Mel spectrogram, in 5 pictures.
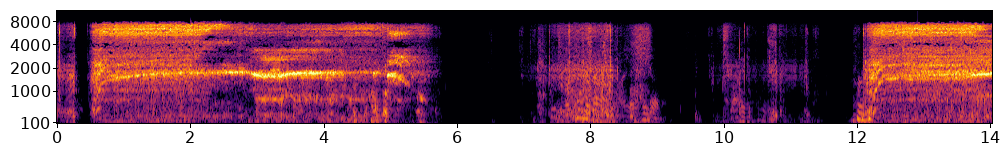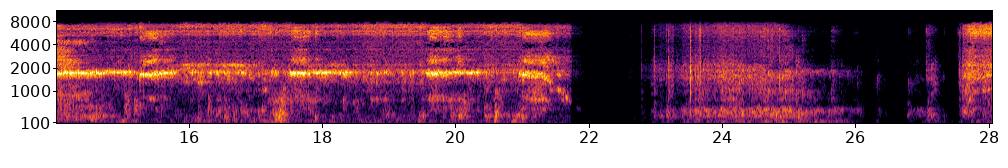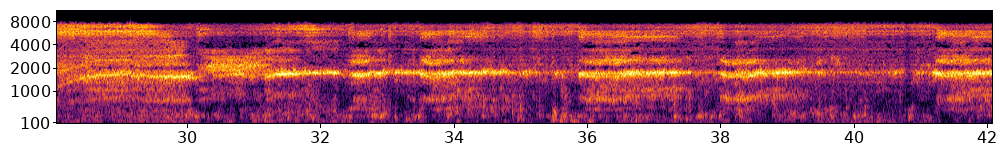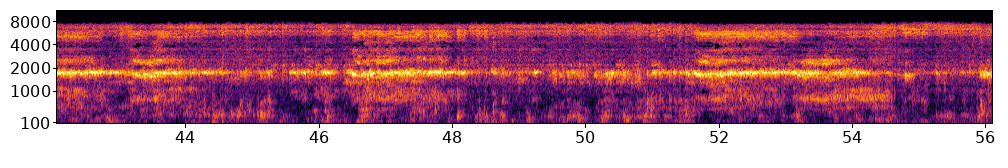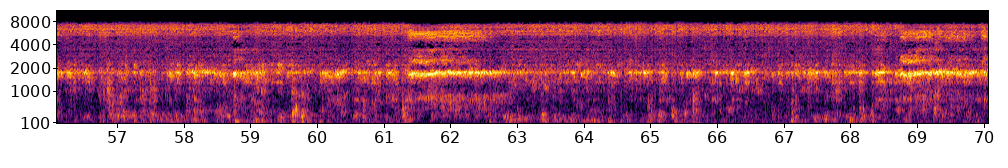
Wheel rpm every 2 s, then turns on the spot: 130, 230, 150, 0, 0, 10, 170, 230, 230, 230, 170, 10, 20, 40, 180, 210, 220, 230, 230, 230, 230, 230, 230, 230, 230, 230, 220, 230, 230, 230, 230, 230, 230, 230, 230.
22-26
